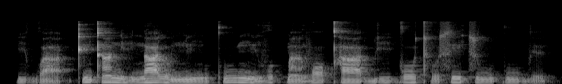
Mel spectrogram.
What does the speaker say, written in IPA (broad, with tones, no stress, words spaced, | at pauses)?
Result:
i˨ɡʷa˨ | kʼĩ˦kʼã˦niː˨ na˦ lʊ˨ɲĩ˨ŋu˨ kʼuː˦ŋĩ˨vʊ˦˨ k͡pã˨vɔ˦˨ kʰaː˦ɡ͡biː˦ ɡoː˦tʰʊ˨sĩ˦ t͡suː˦˨kuː˦bɪ˨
